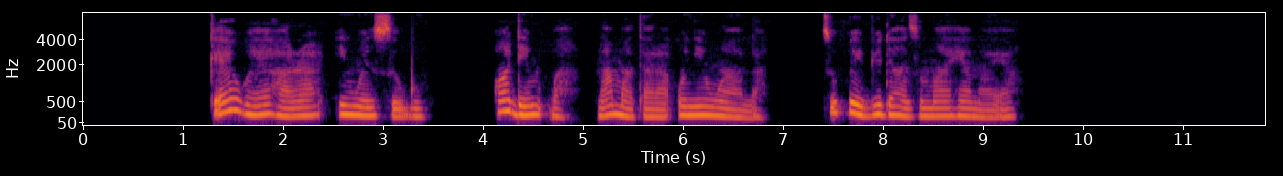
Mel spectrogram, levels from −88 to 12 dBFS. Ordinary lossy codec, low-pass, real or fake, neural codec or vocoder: none; none; real; none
